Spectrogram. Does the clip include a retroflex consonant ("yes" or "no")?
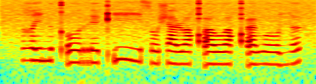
yes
